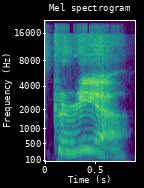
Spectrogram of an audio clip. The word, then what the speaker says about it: career: right remember to pronounce this one says carrier is career okay so if you're familiar with the quake quick career are you familiar with that uh so remember that's more or less like the pronunciation of c-a-r-e-e-r career a good what can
